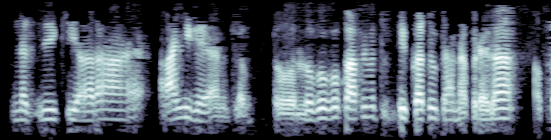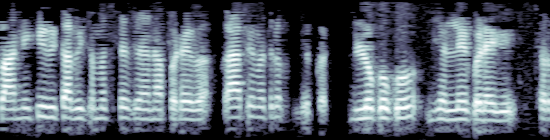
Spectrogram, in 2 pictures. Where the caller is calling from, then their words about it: Banda, Uttar Pradesh, India; जिला बांदा, उत्तर प्रदेश से।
